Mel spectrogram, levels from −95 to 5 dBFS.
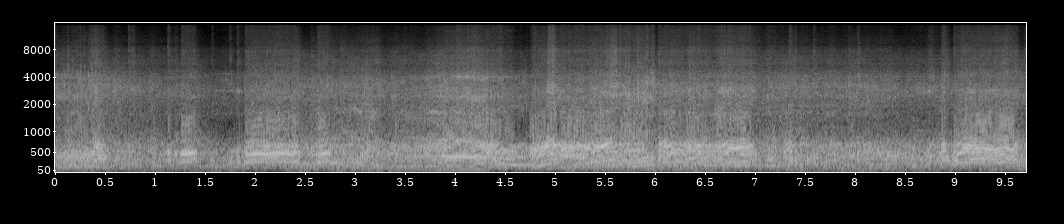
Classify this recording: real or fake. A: fake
